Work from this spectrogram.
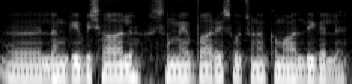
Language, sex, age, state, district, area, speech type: Punjabi, male, 18-30, Punjab, Mansa, urban, spontaneous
